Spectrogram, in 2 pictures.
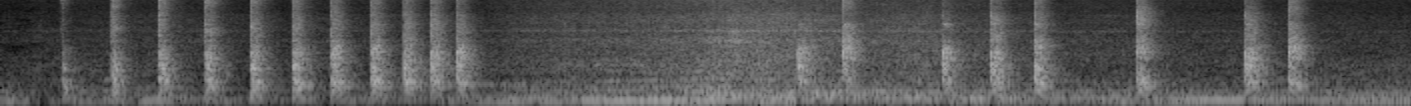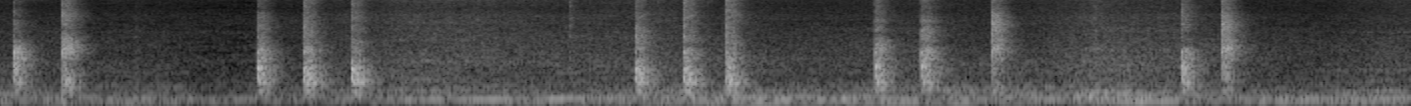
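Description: Hammer striking the wooden base of a console table again and again: a quick run of about a dozen light blows in the first two seconds, then pairs and short runs of blows, each with a short metallic ring.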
